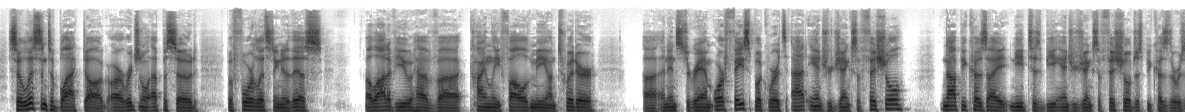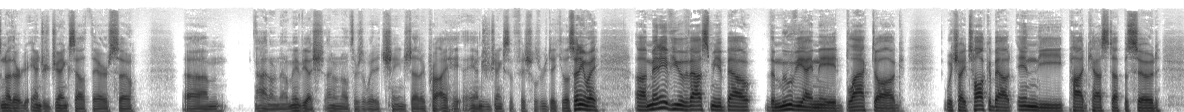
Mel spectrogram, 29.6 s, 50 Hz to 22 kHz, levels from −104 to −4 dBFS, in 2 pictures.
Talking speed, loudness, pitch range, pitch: 205 wpm, -19 LUFS, 95-120 Hz, 110 Hz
